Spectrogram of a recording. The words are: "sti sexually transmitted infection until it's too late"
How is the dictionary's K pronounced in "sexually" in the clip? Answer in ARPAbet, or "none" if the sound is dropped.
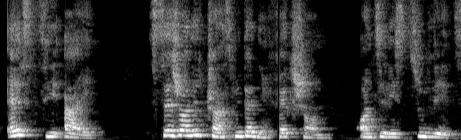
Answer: none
